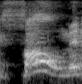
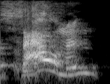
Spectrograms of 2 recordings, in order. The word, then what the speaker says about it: salmon: do use the ale i've never heard about saul man of course i've heard salmon no never everybody says salmon that's like pronounces it that way a while back both pronunciations are actually acceptable they say salmon and sam well i won't accept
